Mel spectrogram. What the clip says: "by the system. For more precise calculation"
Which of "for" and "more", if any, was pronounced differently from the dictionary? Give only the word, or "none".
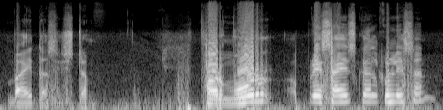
for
